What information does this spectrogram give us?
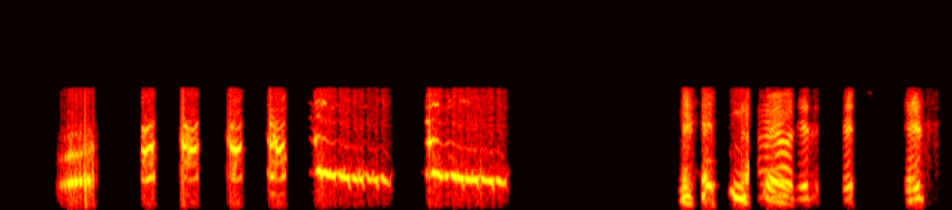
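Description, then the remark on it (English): Someone mimics a turkey with just their mouth, without a diaphragm call: a run of sharp, evenly spaced yelps with a few longer drawn notes, a brief pause, then a quicker burst of excited clucks and cutts. “I killed my bird in Tennessee last year just using my mouth.”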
